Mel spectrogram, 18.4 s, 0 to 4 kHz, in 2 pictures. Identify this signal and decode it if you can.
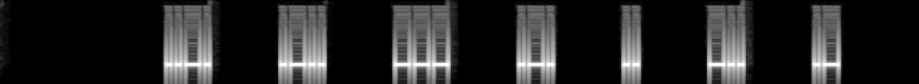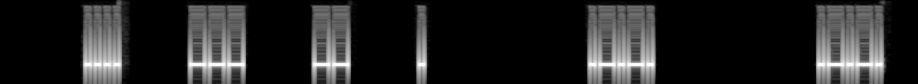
Morse code, heard as a keyed tone, about 25 wpm, spaced as for 10 wpm, 550 Hz. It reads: FLORIDA HOME <AR> <AR>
